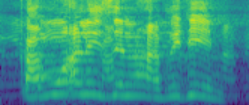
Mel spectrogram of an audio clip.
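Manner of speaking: high, loud taunting; mocking insult. Insulter mocking Ali to his face, taunting. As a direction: sneer the name at him.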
